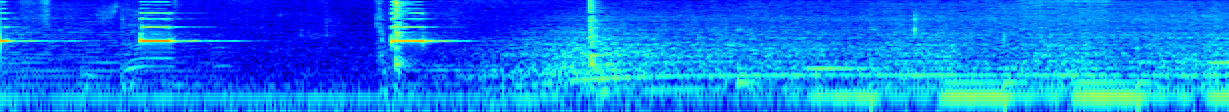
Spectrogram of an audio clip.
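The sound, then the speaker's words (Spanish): A microwave oven switching on: two short electronic beeps and a click, then a steady low humming drone with a faint whir that carries on to the end. No voices. “A tu señal, Chomito, la microonda activa. Activando microonda.”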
